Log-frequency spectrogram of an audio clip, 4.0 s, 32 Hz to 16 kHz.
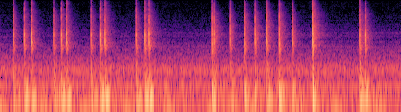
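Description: Long nails tap along the lower edge of the glossy paper back cover of a spiral-bound puppy notebook, making about 18 quick, dry clicks in irregular bursts. Each tap is short and bright with a soft low thump beneath, and stops almost at once.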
